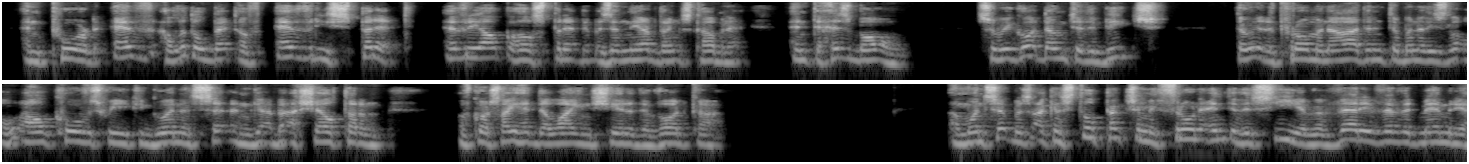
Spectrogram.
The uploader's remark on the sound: Meeting held on zoom. From Aberdeen Scotland.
